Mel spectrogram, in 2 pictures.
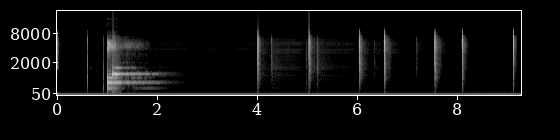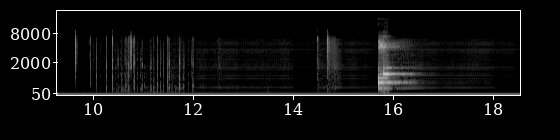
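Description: A game chime rings out as the round ends.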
